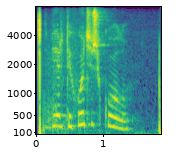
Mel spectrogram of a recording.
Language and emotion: Russian, neutral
